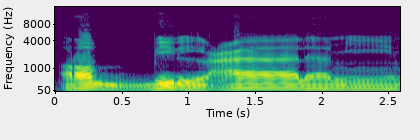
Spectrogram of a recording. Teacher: Syiddahnya tetap tertahan tapi tidak terkunci. Ya, rabbil alamin. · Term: efek qalqalah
